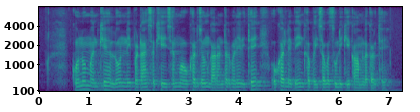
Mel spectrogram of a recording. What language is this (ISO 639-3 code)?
hne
